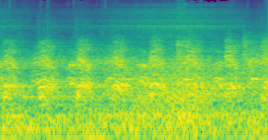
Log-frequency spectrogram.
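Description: A jet of gas hisses and roars in short bursts.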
